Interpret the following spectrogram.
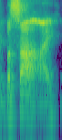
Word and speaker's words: Versailles: touch on and um I said how would you pronounce this word and I said v-e-r-s-a-i-l-l-e-s and he said well you know I would say basai and I'm like yeah I mean that's not that's not what we say here and he goes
